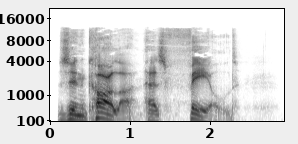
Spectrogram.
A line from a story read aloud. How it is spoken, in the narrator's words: Breeza growled as she glared at him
